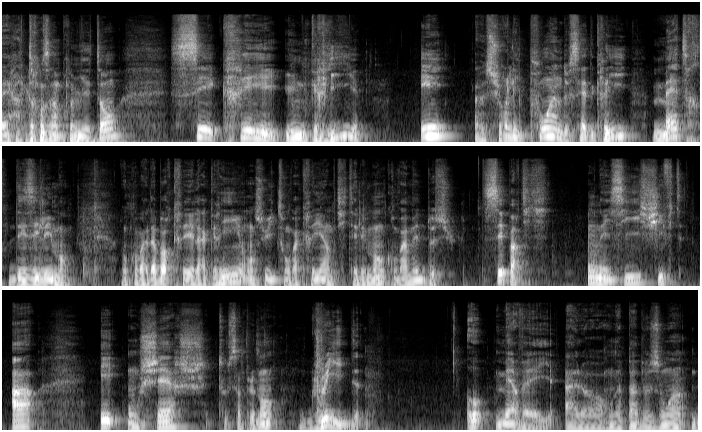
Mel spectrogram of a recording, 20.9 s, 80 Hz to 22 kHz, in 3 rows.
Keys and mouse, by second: 12.3 click, 13.2 shift+a.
